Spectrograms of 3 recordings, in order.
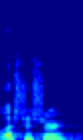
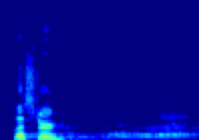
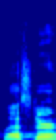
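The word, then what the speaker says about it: Leicester: How do you say is that Lasher? Lester. Lester.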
